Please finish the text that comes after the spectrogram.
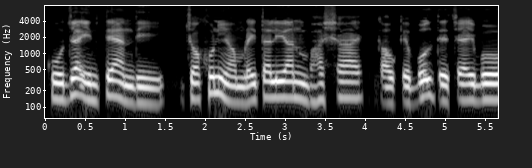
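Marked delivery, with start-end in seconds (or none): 0.1-1.3 Cosa intendi said slowly, word by word; slow demo. Shown as a demonstration. Teacher asks the question slowly for students to copy. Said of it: "Italian phrase demo".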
